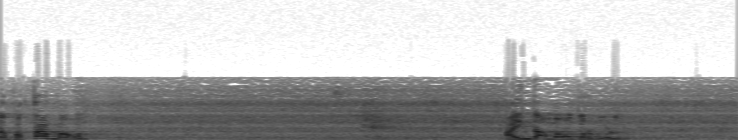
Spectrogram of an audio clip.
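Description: An elderly man speaks with feeling into a microphone, heard through a loudspeaker.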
